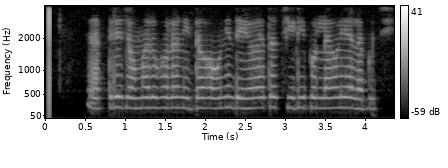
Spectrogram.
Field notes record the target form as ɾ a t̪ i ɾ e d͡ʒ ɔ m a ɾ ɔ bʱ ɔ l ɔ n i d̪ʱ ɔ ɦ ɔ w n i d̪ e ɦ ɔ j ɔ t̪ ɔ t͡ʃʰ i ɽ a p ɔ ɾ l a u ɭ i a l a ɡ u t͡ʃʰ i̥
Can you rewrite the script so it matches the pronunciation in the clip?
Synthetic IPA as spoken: ɾ a t̪ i ɾ e d͡ʒ ɔ m a ɾ u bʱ ɔ l ɔ n i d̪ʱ ɔ ɦ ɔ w n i d̪ e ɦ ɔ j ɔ t̪ ɔ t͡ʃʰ i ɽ i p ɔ ɾ l a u ɭ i a l a ɡ u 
